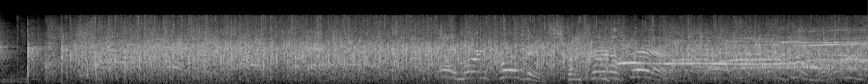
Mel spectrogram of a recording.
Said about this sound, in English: This is a fucking applause for Maury Povich. That's wild. More people know about him than Ed O'Neill.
